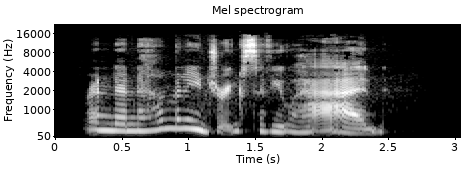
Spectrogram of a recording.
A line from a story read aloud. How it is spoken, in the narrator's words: Spencer sighs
